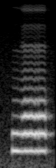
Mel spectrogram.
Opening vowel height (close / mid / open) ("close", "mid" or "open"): mid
